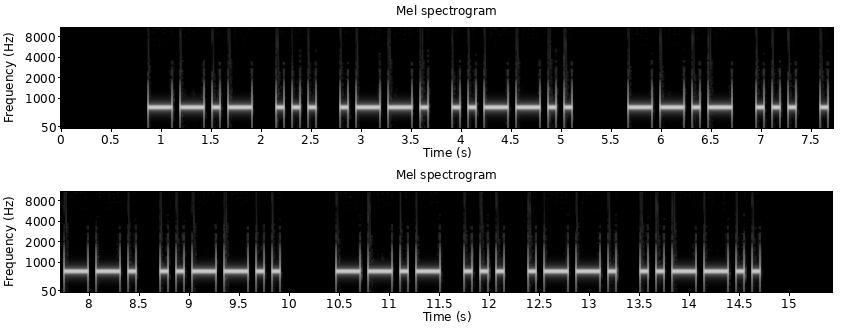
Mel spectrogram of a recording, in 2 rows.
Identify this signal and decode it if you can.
Morse code, heard as a keyed tone, about 15 wpm, 700 Hz. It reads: QSP? QSP? QSP?
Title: Q-Codes Repeated 3x 15wpm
